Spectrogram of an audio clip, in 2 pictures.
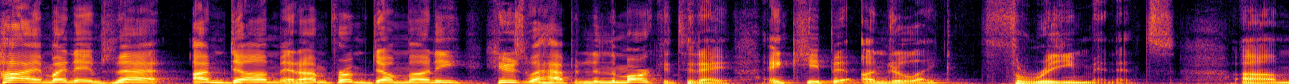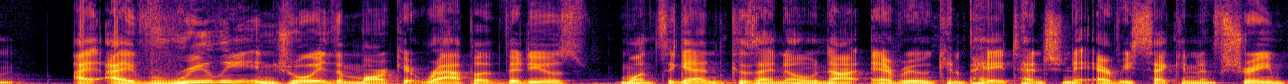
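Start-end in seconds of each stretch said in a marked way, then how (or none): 0.0-3.7 very high-pitched, very fast rapid-fire patter. Showing viewers what a rushed market wrap-up would sound like, speaking very quickly. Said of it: "like me speaking very quickly".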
